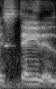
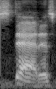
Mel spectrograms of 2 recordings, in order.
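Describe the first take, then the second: First: "status" with a long A, as in "state"; long-A "status", STAY-tus; alternative pronunciation. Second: "status" with a short A, as in "stat"; preferred pronunciation. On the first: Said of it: "as some people like to say status". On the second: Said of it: "but it's status". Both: Shown as a demonstration.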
